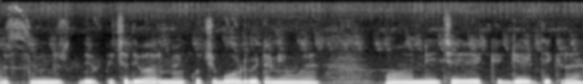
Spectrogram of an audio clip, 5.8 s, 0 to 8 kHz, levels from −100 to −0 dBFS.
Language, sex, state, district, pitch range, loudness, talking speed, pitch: Hindi, male, Bihar, Gaya, 115-120 Hz, -15 LUFS, 175 wpm, 120 Hz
